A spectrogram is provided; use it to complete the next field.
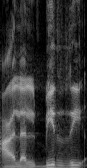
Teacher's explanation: را کو باریک، را کے نیچے زیر ہے، را مشدد ہے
